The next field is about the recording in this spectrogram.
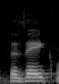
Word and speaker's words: Vivek: And Vivek, by the way, Ramaswamy, he said in one debate, my name is Vivek rhymes with cake. So that's how you say it, Vivek Ramaswamy.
